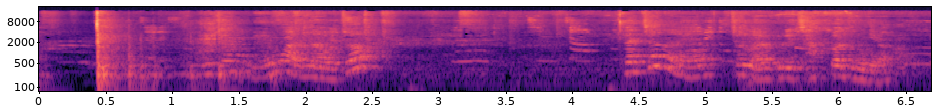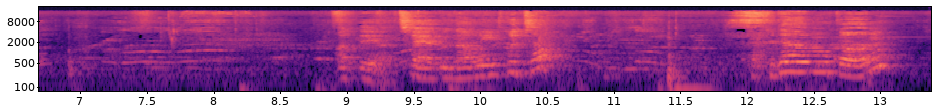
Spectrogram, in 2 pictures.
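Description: A young girl talks and sings playfully close by.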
